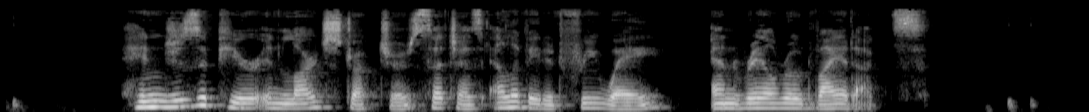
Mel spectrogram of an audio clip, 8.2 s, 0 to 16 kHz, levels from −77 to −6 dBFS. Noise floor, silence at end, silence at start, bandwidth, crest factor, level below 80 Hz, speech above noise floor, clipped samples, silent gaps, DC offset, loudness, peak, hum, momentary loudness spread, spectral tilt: -81 dBFS; 0.4 s; 0.1 s; 11.5 kHz; 16 dB; -68 dBFS; 55 dB; under 0.1%; none; under 0.1%; -26 LUFS; -10 dBFS; none; 7 LU; -4 dB/octave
